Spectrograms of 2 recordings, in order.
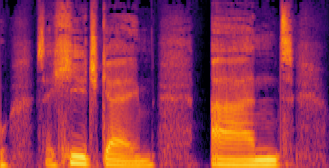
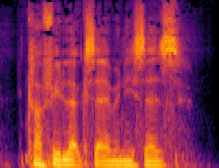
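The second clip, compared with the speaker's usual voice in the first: normal talking voice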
